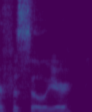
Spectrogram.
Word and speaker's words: Facilier: Facilier? Yeah, Dr. Facilier.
